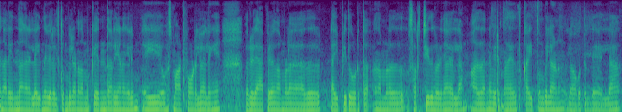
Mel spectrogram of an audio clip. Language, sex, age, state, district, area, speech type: Malayalam, male, 18-30, Kerala, Palakkad, rural, spontaneous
